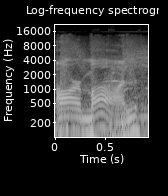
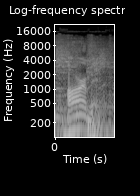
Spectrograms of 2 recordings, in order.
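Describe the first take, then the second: First: The second syllable sounds like 'mand'. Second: The second syllable sounds like 'min'. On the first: The speaker calls it wrong. "even though it looks like Armand" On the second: The speaker calls it right. "it's really Armin"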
